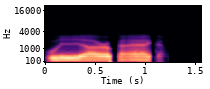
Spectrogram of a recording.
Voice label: VOICEFX ELCTR 140; Techno2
